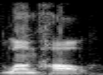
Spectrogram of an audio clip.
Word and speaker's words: Langhill: Langhill. – It's long haul, actually. – Okay. – There's a lot of silent letters in there.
